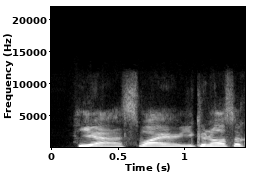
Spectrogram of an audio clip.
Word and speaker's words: Swire: Did I pronounce that correctly? Yeah, Swire.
